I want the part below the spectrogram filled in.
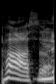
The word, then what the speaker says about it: opossum: It's called an opossum. – But you could pronounce it possum. – No, it's pronounced possum. Some people spell with an O, some people... – It's pronounced possum, but there's an O in front of it.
